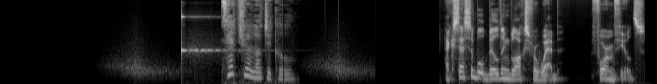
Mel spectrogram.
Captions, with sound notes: [logo whooshes in] TetraLogical [logo whooshes out] Accessible building blocks for web: form fields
